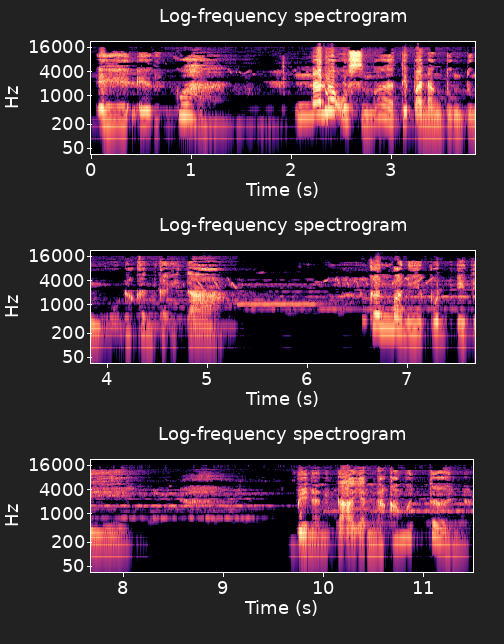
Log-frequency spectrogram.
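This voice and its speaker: A woman's voice: lowish voice, very animated, takes it slowly, pauses often. A woman with a Filipino accent acting a concerned older village confidante in a radio drama. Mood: concerned, probing. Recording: background music under voice. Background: music.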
